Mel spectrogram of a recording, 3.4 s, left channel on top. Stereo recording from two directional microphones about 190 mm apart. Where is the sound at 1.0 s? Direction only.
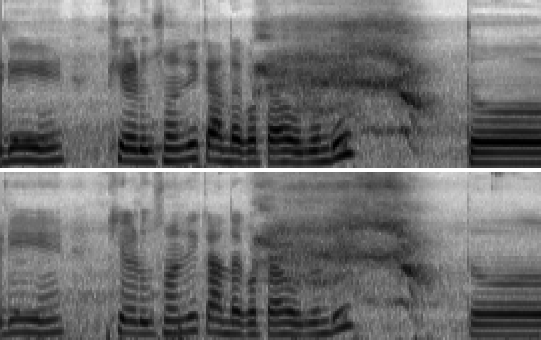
5° left (ahead or behind).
